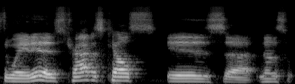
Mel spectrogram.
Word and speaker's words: Kelce: Travis Kelce is uh notice how I pronounced that, Jim.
